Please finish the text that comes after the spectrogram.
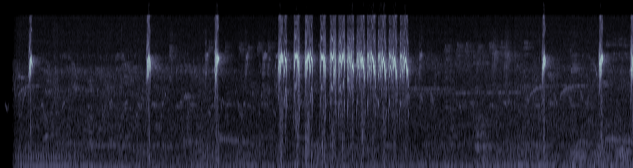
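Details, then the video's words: Ruby-cheeked sunbird in full, vigorous song with long bursts, used to stir and tutor young spotted males: sharp high chirps spaced about a second apart, then a rapid buzzy trill of some fifteen notes lasting nearly two seconds. "BURUNG SOGON GACOR NEMBAK PANJANG UNTUK PANCINGAN MASTERAN TROTOL JANTAN"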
